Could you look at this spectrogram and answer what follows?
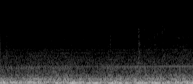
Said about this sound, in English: And I'm actually surprised that my car is still going because I'm straight up on the E.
